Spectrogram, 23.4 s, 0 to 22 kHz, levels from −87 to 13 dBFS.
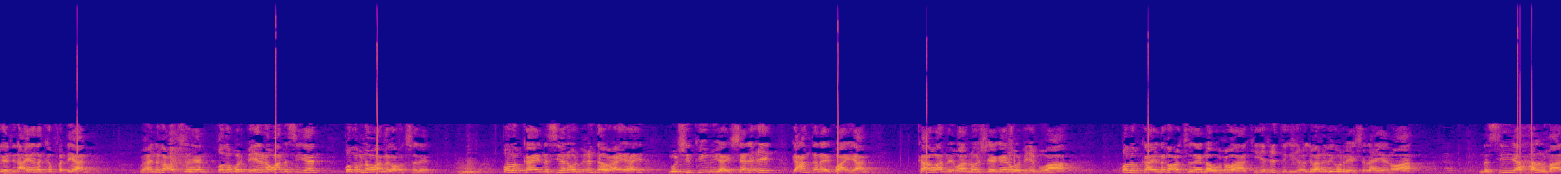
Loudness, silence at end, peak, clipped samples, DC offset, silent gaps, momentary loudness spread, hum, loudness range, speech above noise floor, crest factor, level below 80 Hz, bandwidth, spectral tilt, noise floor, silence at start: -15 LUFS; 0 s; 0 dBFS; under 0.1%; under 0.1%; none; 10 LU; none; 2 LU; 29 dB; 16 dB; -52 dBFS; 7 kHz; -2 dB/octave; -44 dBFS; 0 s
